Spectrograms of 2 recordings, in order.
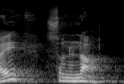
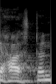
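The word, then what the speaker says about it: hasten: लिसन जिसका मतलब होता है सुनना हैसन ना कि इसे हस्टन पढ़ेंगे कई लोग इसे हस्टन पढ़ते हैं यह हैसन जिसका मतलब होता है जल्दी ऑफ ऑफ का मतलब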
